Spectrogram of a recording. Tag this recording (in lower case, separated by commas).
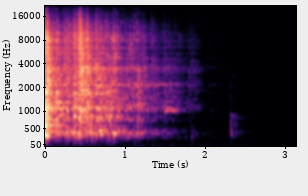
crushing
